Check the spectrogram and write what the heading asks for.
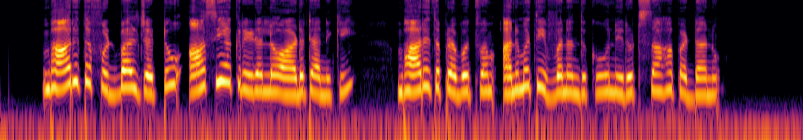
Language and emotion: Telugu, sad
